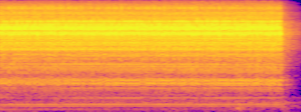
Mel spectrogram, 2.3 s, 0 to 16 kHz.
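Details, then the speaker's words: Kawasaki KFX450R ATV won't crank on the button despite the owner replacing the starter solenoid, battery and button (it runs with a mid-range hesitation when bump started). Pressing start gives a loud, steady, high two-second solenoid buzz with no cranking; the starter terminal is shorted to its case. "now he's informed me that he's replaced the starter solenoid the battery the button just about everything and this thing just makes this crazy noise"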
